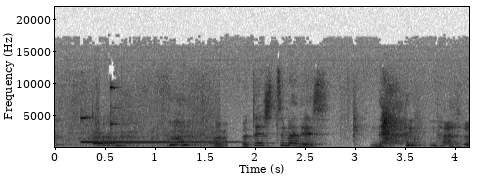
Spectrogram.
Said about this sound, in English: Doorbell rings. Who is it?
